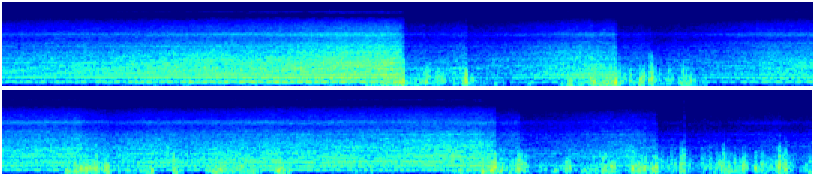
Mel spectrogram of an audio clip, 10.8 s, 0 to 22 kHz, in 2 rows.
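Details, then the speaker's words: Blade 350 QX quadcopter hovering briefly at night in 16° cold, after motor 4's bearings were replaced with Boca ceramic bearings following noisy-bearing problems. Steady, even buzz from all four motors with no rattle or grinding. Normal motor run. "I just want to go ahead and show you that the uh the craft runs and flies and everything's good"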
